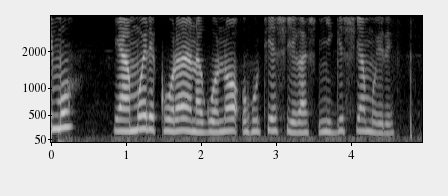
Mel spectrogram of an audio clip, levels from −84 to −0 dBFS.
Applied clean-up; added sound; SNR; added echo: none; none; none; none.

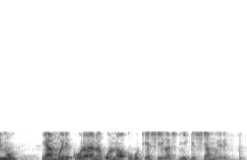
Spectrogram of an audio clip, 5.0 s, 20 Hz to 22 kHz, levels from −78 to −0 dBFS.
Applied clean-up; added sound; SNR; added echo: none; none; none; reverberation time 0.2 s.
